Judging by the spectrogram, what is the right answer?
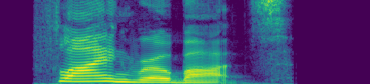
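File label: "flying robots", English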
